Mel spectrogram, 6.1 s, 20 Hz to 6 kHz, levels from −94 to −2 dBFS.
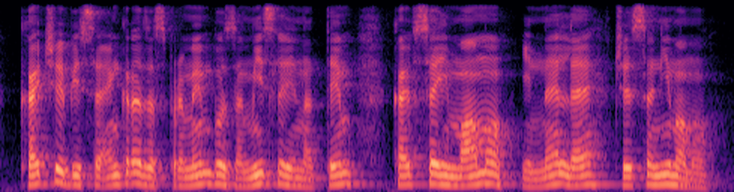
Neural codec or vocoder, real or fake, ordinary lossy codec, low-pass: none; real; none; 5.4 kHz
